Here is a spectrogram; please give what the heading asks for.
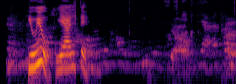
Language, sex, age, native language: Icelandic, female, 10, Icelandic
